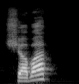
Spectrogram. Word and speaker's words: Shabbat: Ambos se pronuncian igual, Shabbat y Shabbat, el sustantivo y el verbo.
